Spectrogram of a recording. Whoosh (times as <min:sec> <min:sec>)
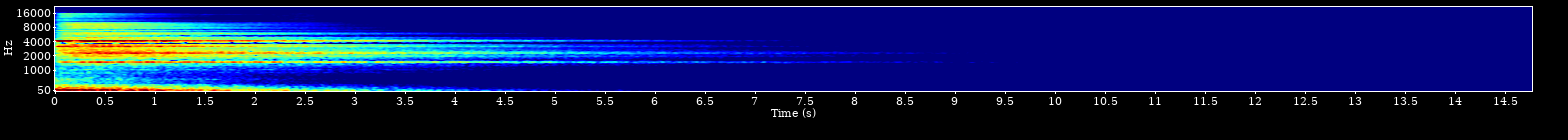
0:00.0 0:04.5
